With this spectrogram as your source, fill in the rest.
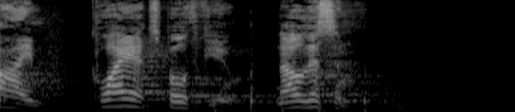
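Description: A man speaks firmly in a deep voice, close by.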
